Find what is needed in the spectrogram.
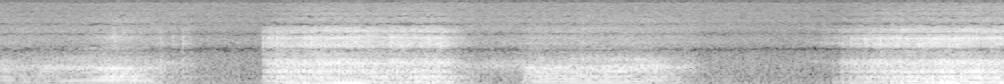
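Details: Loud, rough, rattling heavy snoring, about three breaths in six seconds with quiet gaps between them.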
